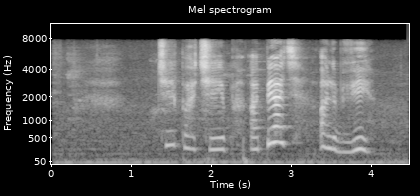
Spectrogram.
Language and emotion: Russian, sad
